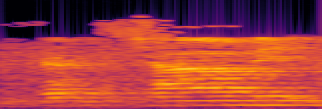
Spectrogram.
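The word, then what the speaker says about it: gacchāmi: Còn khi mà mình đọc mà đọc là Gacchami âm là qua đi, thành ra là đọc nhẹ cái âm mi này thôi, chứ đừng có nhấn mình cái mi cả cả là nhấn mình cả một kéo dài ra một chút.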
